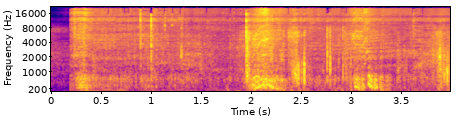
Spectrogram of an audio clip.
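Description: Short bursts of motor whine as it accelerates and eases off, with tire and ground noise and no clunks; the drivetrain sounds healthy.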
